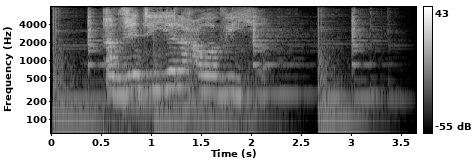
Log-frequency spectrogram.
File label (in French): alphabet arabe son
